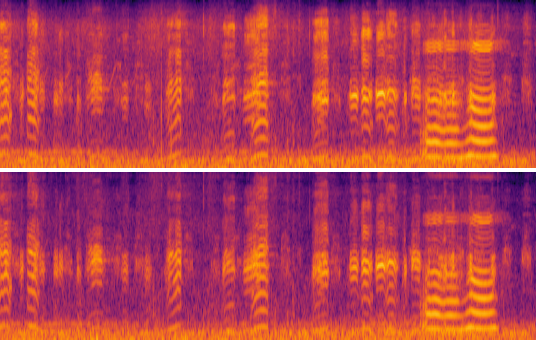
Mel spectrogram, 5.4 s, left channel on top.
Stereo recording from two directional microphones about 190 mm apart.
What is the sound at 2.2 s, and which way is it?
Goose, 15° left (ahead or behind).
